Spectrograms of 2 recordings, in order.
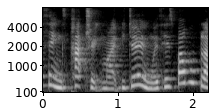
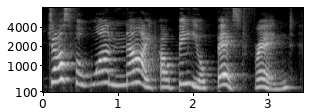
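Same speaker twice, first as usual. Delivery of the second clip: slow, higher eager plea; pleading; 7 semitones higher, 6 dB louder, slower than usual. A narrator's reading. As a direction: drag it out to win him over. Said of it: "he pleaded".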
